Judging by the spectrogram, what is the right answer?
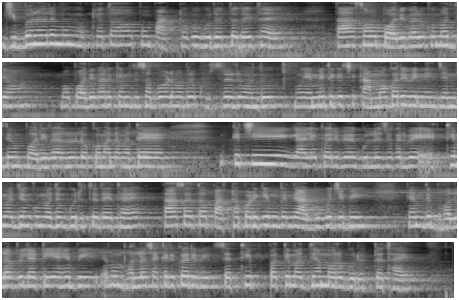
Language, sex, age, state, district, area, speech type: Odia, female, 18-30, Odisha, Khordha, rural, spontaneous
